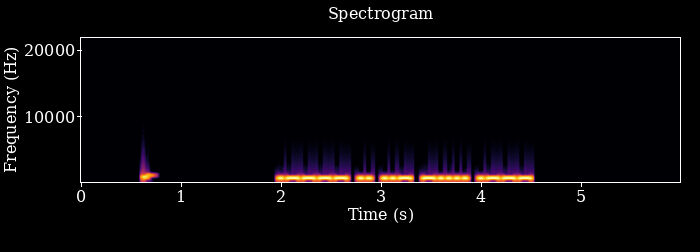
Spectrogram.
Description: Morse code, heard as a keyed tone, about 30 wpm, 700 Hz. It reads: 1IU6J
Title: Five Challenging Letter-Number Combinations 30wpm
